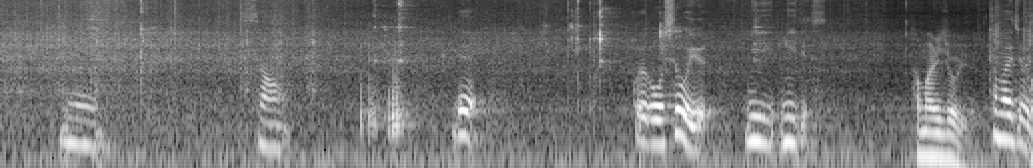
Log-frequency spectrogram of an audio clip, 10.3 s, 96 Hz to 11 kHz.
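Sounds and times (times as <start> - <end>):
chicken sizzling in a frying pan over low heat for teriyaki: 0.0 - 10.3
speech: 0.6 - 1.2, 2.6 - 3.0, 4.5 - 4.9, 6.3 - 8.3, 9.2 - 10.3
utensil clinks and scrapes: 3.6 - 4.2, 5.4 - 6.8.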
